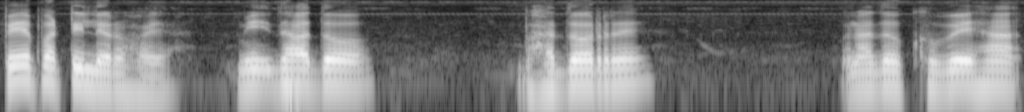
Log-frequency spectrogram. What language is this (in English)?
Santali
